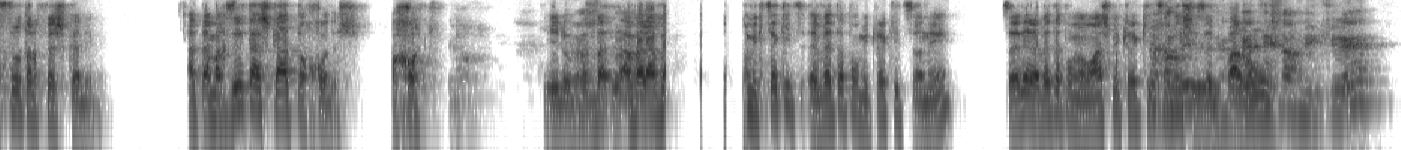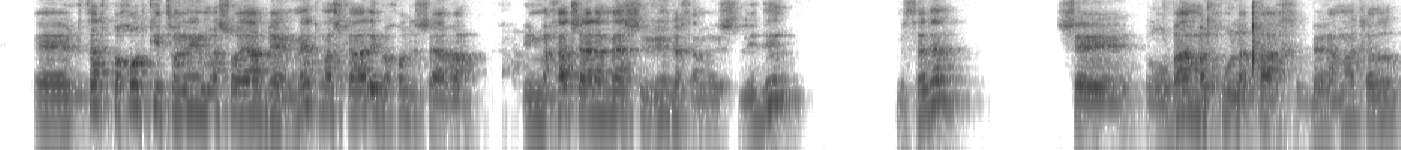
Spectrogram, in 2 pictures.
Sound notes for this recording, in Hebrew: השיחה שלנו הייתה בלייב באינסטגרם אבל גם הוקלטה בזום.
